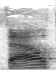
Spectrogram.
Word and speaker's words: Thau: It was actually film editor Michael, I think it's pronounced Thau, T-H-A-U, to edit the footage.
